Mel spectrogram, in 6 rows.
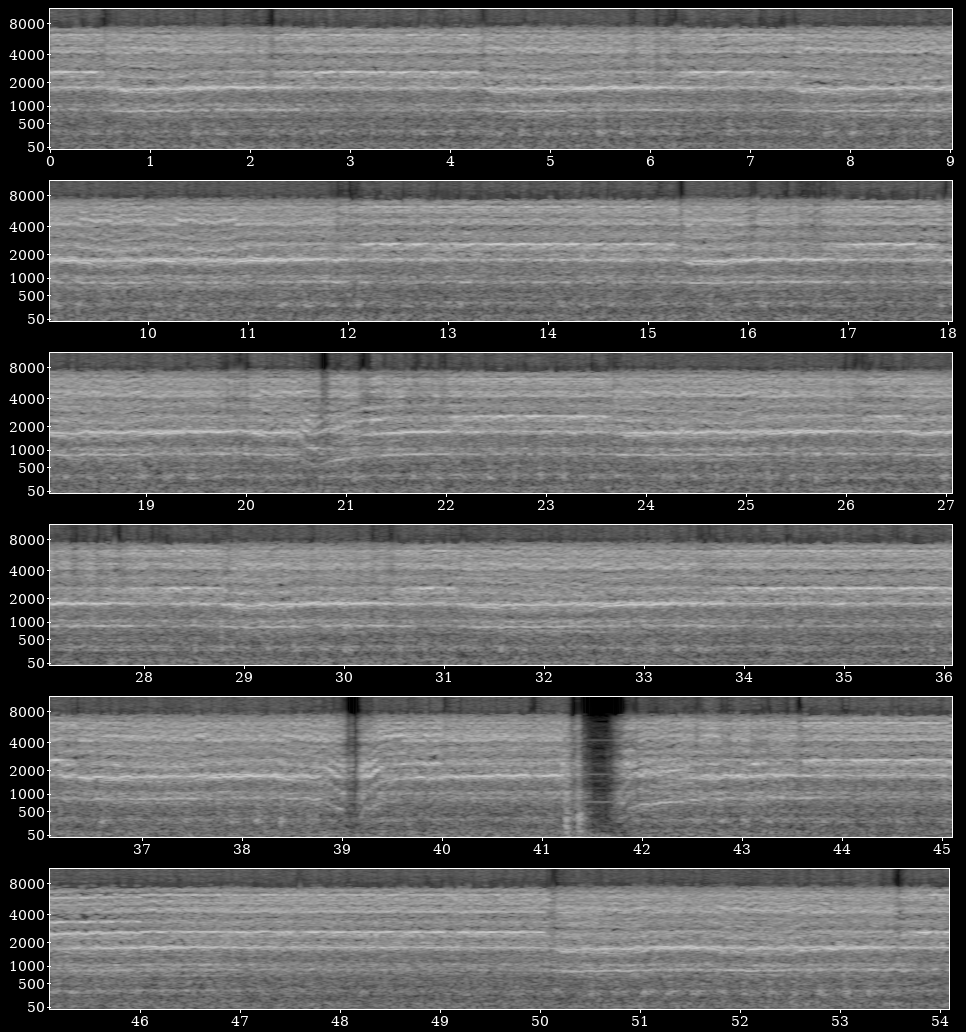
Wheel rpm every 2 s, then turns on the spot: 220, 230, 220, 230, 220, 230, 230, 230, 230, 220, 190, 230, 220, 230, 230, 230, 230, 240, 220, 180, 170, 210, 230, 230, 240, 230, 230.
none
